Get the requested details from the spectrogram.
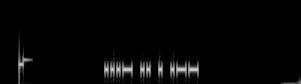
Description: Morse code, heard as a keyed tone, about 40 wpm, 700 Hz. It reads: VIEW
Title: Sets of 5 Words - New Word Drill - 40wpm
